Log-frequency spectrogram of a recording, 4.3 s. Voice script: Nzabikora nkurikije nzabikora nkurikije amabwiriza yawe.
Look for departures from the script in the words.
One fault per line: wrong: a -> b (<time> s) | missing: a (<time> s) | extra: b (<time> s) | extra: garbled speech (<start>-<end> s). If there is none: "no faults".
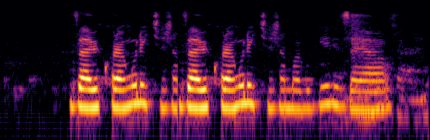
no faults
